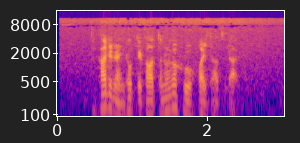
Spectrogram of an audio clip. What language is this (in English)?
Japanese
